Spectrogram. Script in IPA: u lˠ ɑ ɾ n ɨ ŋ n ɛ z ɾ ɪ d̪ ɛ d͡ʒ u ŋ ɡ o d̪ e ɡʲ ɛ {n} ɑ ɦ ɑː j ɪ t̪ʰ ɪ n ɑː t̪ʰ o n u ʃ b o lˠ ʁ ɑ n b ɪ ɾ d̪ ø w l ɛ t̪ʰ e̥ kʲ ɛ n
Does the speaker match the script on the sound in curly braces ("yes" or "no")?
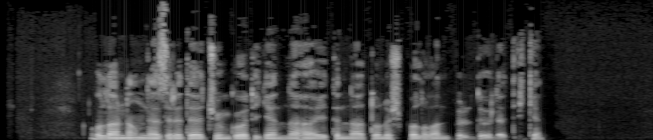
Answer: no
